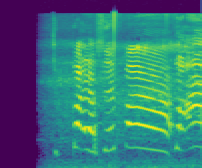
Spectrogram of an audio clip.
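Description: Children's high-pitched voices calling and shouting, starting about half a second in.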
